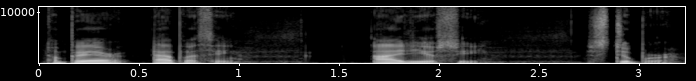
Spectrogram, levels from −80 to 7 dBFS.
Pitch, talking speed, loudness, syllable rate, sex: 110 Hz, 75 wpm, -20 LUFS, 5.9 syllables/s, male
